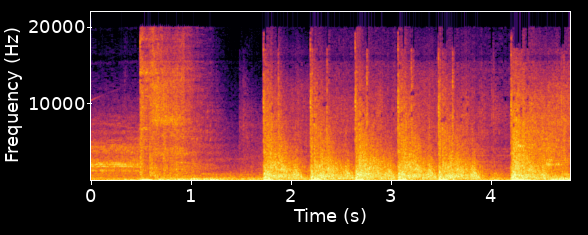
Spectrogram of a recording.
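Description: Gunfire in the Alan Wake video game rings out as a rapid series of sharp, loud shots, about half a dozen in quick succession against a noisy background.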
